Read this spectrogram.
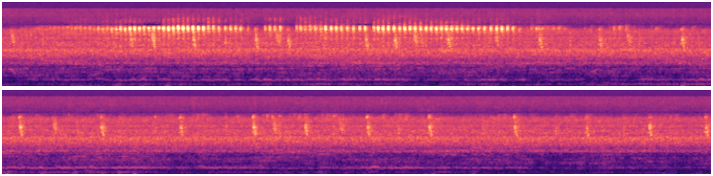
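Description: Baby birds cheep in short, high peeps again and again.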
